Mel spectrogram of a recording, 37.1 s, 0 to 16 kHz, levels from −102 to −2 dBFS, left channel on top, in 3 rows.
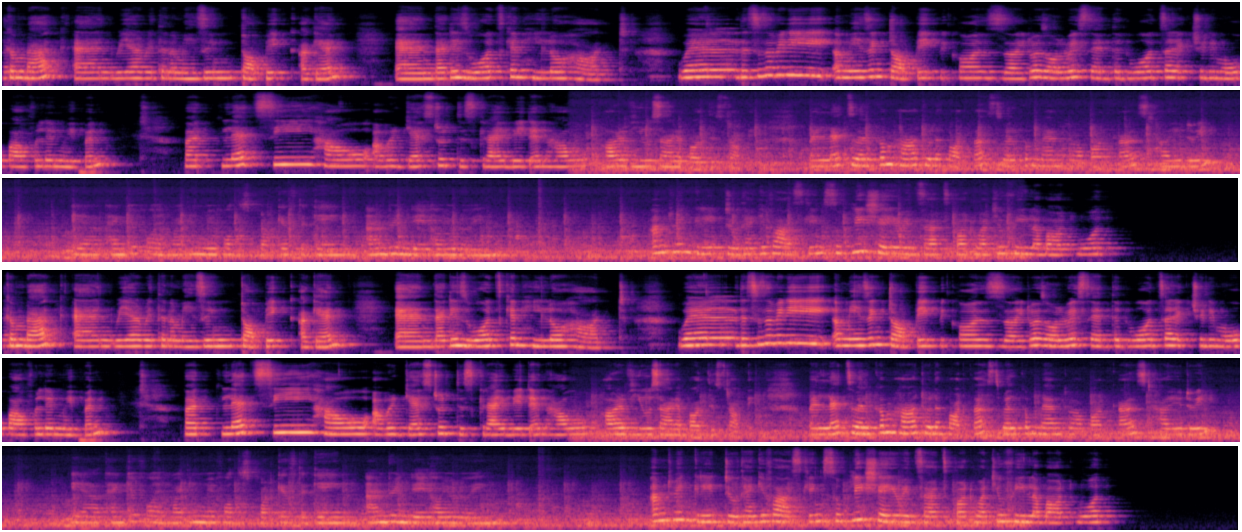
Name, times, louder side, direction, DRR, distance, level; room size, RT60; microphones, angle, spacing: voice 1, 0.0-3.5 3.9-6.1 6.4-13.4 13.9-19.8 20.1-24.5 31.2-35.8, right 3 dB, 85° right, 3.0 m, -26 dB
sound 1, 18.0-35.0, equal, 20° left, 3.0 m, -36 dB
voice 2, 25.4-30.0 31.0-31.1, right 1 dB, 20° right, 3.0 m, -29 dB
19.5 x 8.8 x 5.1 m
head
